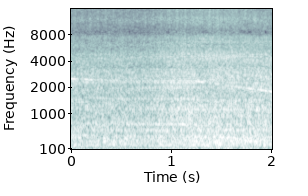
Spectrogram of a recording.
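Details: 2003 Scania 380 hp truck diesel idling after an engine oil additive treatment. It ticks over at a steady, even idle with no knocks or misses and sounds noticeably quieter and cleaner than before.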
